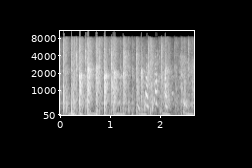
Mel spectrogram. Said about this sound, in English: Immense clap right there.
